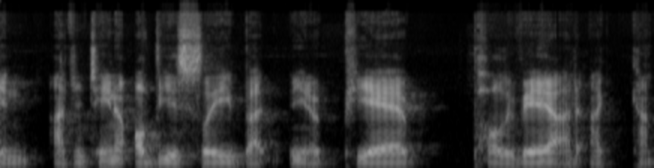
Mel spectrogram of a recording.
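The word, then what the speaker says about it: Poilievre: whether it's like Milei in Argentina, obviously, but Pierre Polivier, I can't pronounce his last name, but Ben, you'd know much more about Pretty good, actually. Pierre in Canada. One of the best pronunciations I've heard. Polyev.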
